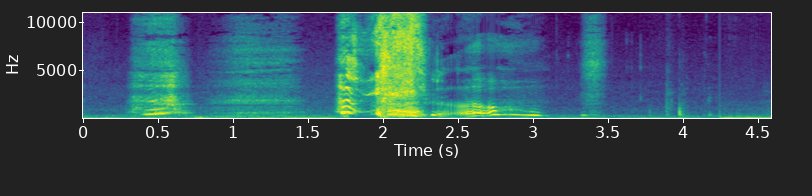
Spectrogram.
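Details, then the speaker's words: Person who says they normally never sneeze has a sudden sneezing spell; inward gasp then one loud explosive sneeze and a brief voiced exclamation: single typical sneeze. "oh this is just really weird because I I never sneeze I'm normally never like this laughs oh God I never sneezed so this is this is something this is something new"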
